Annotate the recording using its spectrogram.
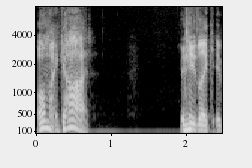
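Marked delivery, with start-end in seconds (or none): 0.0-0.7 put-on alarmed voice, higher pitch. Retelling a prank where someone pretends on the phone: imitating a prankster's fake alarm. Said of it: "pretending he's on the phone. He's like".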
